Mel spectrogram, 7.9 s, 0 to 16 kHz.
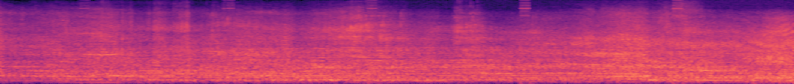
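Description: Street stock race cars running on an oval track through turns 3 and 4, producing a continuous broad engine roar heard from a distance, steady and dense with a slight swell toward the end.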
